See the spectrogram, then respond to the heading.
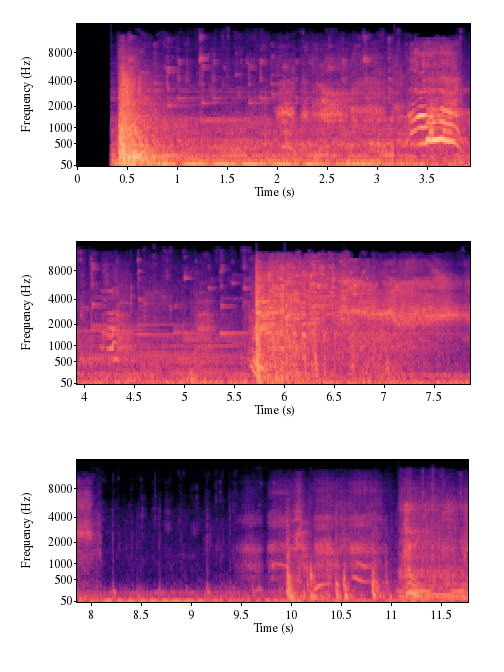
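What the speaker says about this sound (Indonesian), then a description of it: "Saat Matt berusaha mendobrak dan menghancurkan kaca" Glass is smashed as a man tries to break in during a film scene: a sharp initial crash, another burst of breaking glass midway, and scattered tinkling debris, with gasps and groans around it.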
